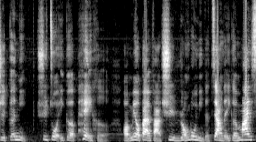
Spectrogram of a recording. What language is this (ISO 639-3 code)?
zho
